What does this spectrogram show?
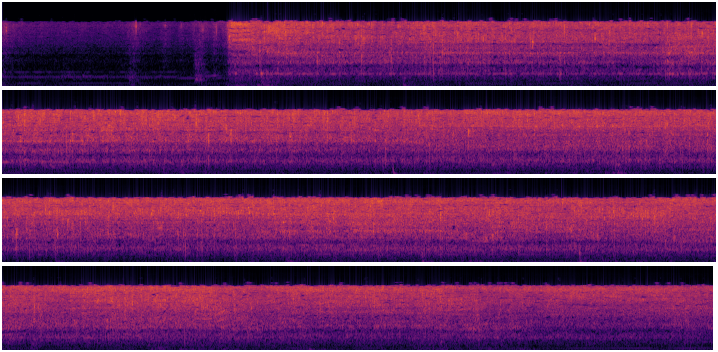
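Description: Raw chicken pieces sizzling in hot oil with garlic in a pot, turned with a silicone spatula. After a quiet start with a few soft taps, the sizzle starts suddenly about two seconds in and stays loud and steady, easing a little near the end.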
